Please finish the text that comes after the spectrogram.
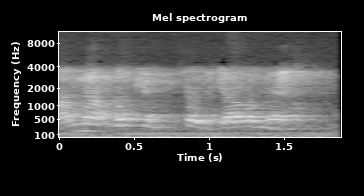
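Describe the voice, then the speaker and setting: A man's voice: fairly high pitch, brisk. A man calling in to a talk show, talking in an earnest, reflective way. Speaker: caller. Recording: dull, echoey, distant clip.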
